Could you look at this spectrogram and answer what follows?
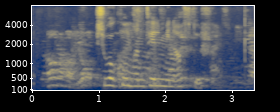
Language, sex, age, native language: Icelandic, male, 14, Icelandic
